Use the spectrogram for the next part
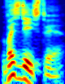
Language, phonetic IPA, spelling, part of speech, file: Russian, [vɐzʲˈdʲejstvʲɪje], воздействие, noun, Ru-воздействие.ogg
- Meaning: 1. effect, influence (upon, on, over) 2. impact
